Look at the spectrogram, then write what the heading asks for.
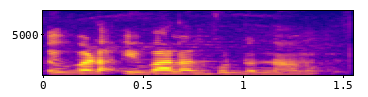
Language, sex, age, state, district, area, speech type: Telugu, female, 30-45, Andhra Pradesh, Nellore, urban, spontaneous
